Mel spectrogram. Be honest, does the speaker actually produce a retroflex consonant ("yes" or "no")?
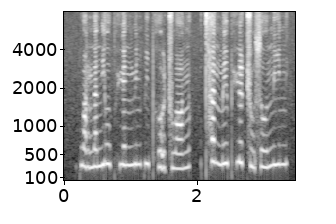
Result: yes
